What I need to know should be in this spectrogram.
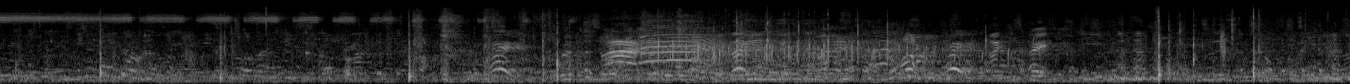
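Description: Tennis balls are struck with rackets in sharp pops.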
